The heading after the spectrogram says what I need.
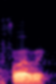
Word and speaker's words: froward: It says forward, pronounced forward.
